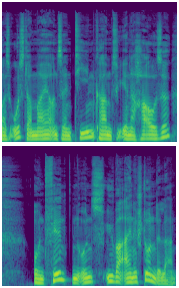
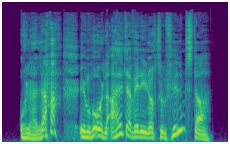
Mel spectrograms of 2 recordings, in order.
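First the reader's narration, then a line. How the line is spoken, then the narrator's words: Added laughing. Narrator (German): Lachend fügte hinzu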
